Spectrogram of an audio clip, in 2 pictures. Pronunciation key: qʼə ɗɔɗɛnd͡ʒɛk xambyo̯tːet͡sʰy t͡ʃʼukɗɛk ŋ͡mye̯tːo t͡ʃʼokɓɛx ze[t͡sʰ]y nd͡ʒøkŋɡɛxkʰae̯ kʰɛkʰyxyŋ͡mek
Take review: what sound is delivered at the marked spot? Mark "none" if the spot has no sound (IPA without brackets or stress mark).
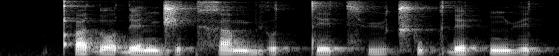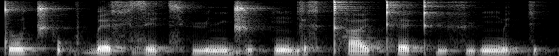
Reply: t͡sʰ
